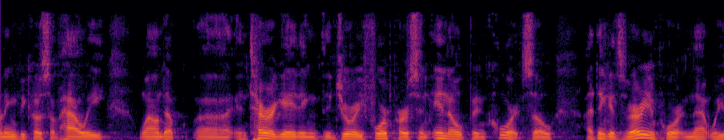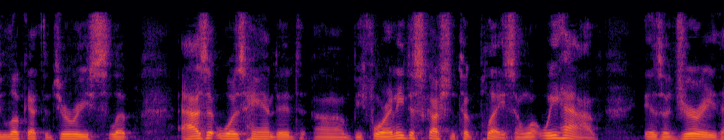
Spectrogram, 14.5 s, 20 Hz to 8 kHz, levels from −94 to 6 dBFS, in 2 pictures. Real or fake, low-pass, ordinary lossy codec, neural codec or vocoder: fake; 7.2 kHz; MP3, 64 kbps; codec, 16 kHz, 16 kbps, FunCodec, trained on LibriTTS, 50 frames a second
